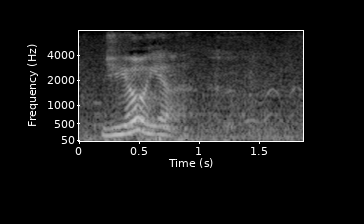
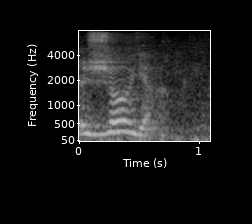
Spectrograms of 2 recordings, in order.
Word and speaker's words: Gioia: now in texas we probably said call that giolia geo-ea yeah but but if you want to pronounce it the correct way and i'm going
